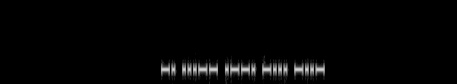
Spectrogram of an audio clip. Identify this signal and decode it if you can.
Morse code, heard as a keyed tone, about 44 wpm, 700 Hz. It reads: N3PBX
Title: USA Call Signs - 5 Characters - Repeated 2x - 45wpm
